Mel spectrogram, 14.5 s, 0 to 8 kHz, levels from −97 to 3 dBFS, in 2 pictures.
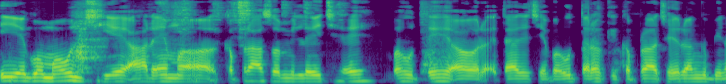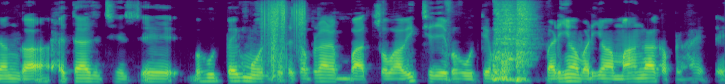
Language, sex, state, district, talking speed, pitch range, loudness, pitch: Maithili, male, Bihar, Saharsa, 155 wpm, 105-120 Hz, -15 LUFS, 110 Hz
